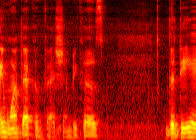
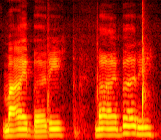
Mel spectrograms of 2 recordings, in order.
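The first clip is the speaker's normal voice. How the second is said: mock toy ad; 8 semitones higher, 3 dB louder, slower than usual. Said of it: "you be wanting to get a".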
